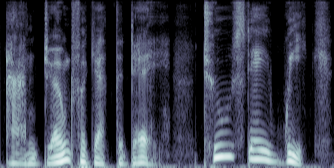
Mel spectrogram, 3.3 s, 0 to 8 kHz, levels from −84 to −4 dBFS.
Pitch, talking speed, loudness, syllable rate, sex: 115 Hz, 125 wpm, -19 LUFS, 3.3 syllables/s, male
